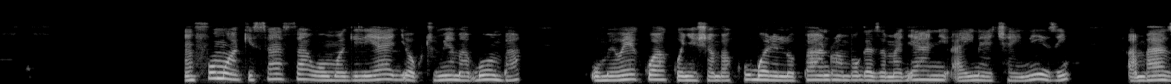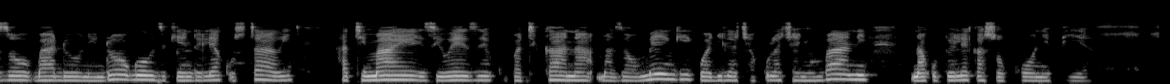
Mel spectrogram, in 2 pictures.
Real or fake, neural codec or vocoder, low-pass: real; none; 7.2 kHz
